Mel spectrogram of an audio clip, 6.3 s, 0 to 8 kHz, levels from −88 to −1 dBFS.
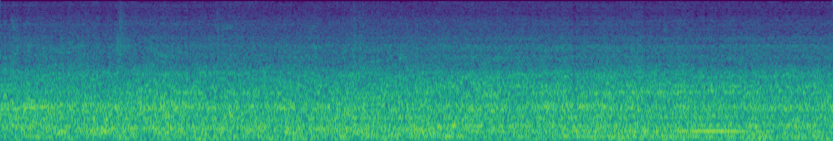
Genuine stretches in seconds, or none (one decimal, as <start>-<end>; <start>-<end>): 2.1-2.8; 5.1-6.3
